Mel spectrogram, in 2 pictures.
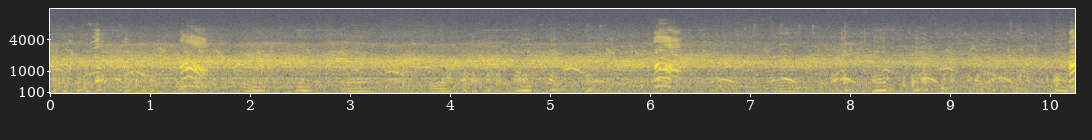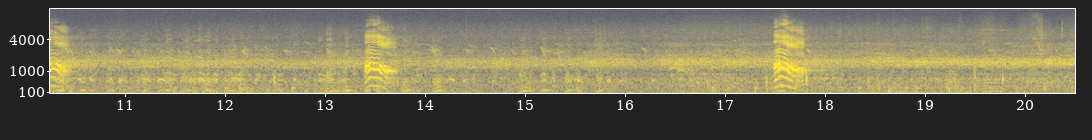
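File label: Eurasian bittern flight call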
